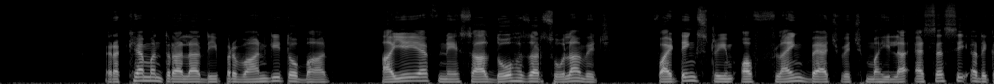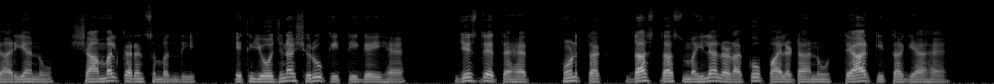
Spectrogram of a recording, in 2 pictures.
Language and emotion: Punjabi, neutral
